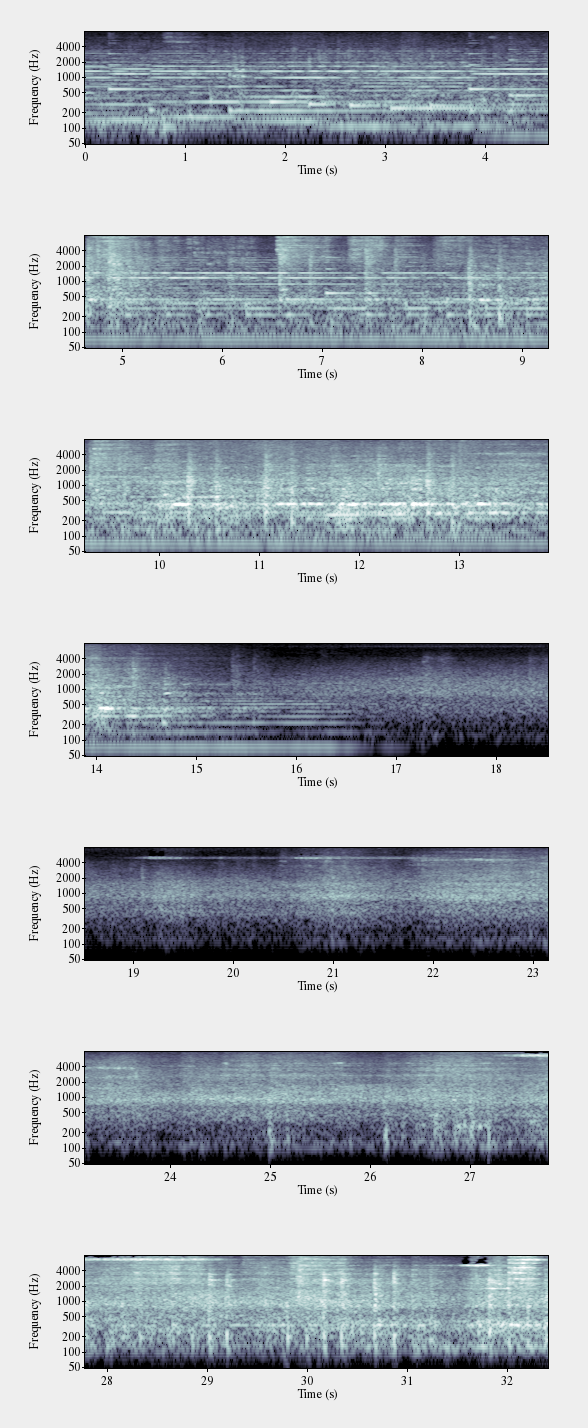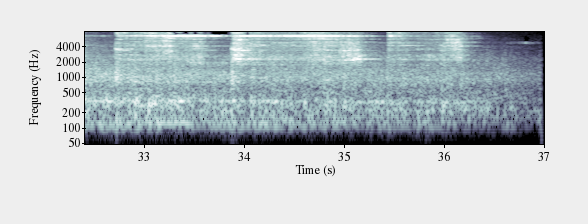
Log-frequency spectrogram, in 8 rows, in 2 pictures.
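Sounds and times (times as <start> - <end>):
electric train passing: 0.0 - 37.0
clacks over rail joints: 4.6 - 13.4, 24.5 - 37.0
wheel squeals on rails: 6.6 - 14.9, 19.0 - 23.9, 24.5 - 30.6, 31.3 - 37.0.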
